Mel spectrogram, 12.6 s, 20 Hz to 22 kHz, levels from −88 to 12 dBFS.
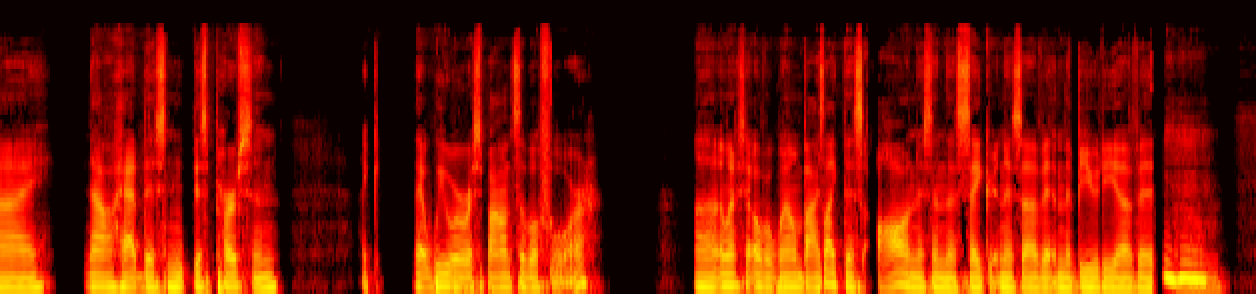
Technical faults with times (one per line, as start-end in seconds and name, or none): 5.49-5.53 damaged data in a compressed stream
8.17-8.21 damaged data in a compressed stream
11.49-11.53 damaged data in a compressed stream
